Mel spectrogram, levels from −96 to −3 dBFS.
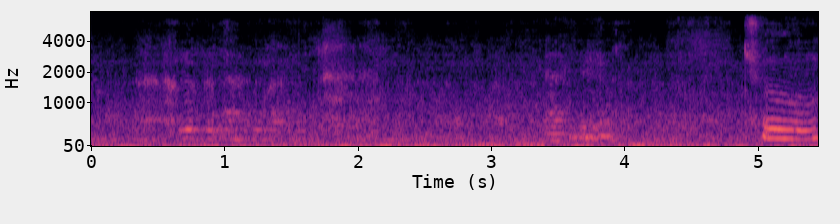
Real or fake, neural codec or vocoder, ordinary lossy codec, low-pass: fake; codec, 24 kHz, 6 kbps, HILCodec; none; 7.2 kHz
